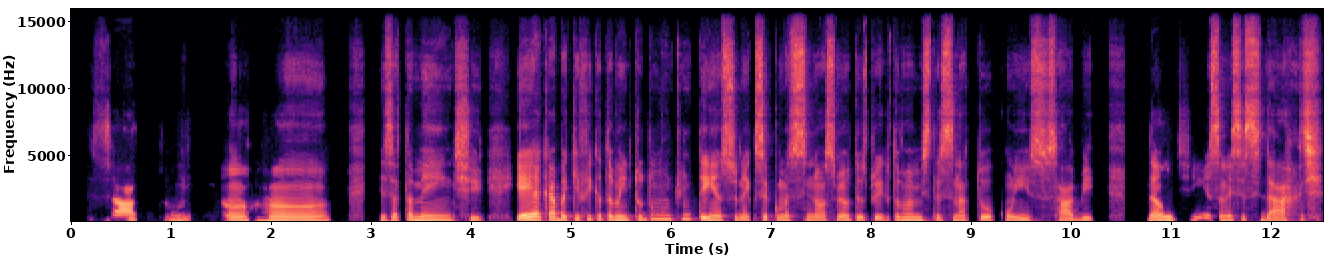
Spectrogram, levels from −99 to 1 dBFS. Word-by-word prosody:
Exato. 145 -2 +3 0.9
Aham, 155 +2 +2 0.5
exatamente. 175 -2 -1 0.3
E 175 - +9
aí 200 +3 +10
acaba 240 +2 +3
que 250 0 -5
fica 250 +1 -4
também 245 0 +1
tudo 250 +3 -5
muito 280 0 -4
intenso, 175 - +1
né, 145 0 -2
que - - -3
você - - +3
começa, 165 0 -2
assim: 165 - -1
"Nossa, 155 0 -2
meu 175 +4 0
Deus! 155 -5 -3
Por - - -21
que 155 - -1
que - - -13
eu - - -12
estava 225 +1 -2
me 205 - 0
estressando 180 -3 -1
atoa 155 -2 -3
com 165 - -4
isso? 130 -1 -2
Sabe, 130 -1 -2 0.5
não 200 +10 +4
tinha 195 -4 -12
essa 180 -1 -1
necessidade". 175 0 0
170 Hz, 170 wpm, -22 LUFS, 155-205 Hz, 0.9 s, aí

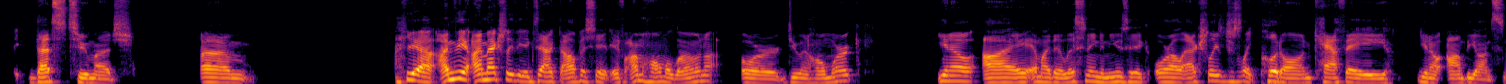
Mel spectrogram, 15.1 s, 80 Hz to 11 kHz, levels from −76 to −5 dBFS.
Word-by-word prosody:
I - - -14
that's 150 +3 +3
too 130 -2 0
much. 115 -3 -4 0.7
Um 130 -3 0 1.5
Yeah, 205 -2 +6
I'm - - +6
the 230 -1 +6
I'm 200 +2 +5
actually 210 -2 +4
the 175 -3 -3
exact 150 0 -1
opposite. 150 +4 -2
If 130 - -4
I'm 175 - 0
home 155 -3 -3
alone 135 +7 -2 0.3
or 120 -4 0
doing 135 +2 -5
homework, 140 +9 -4 0.8
you 175 - 0
know, 165 -1 0
I 135 0 +4 0.2
am 150 - -1
either 135 -1 -1
listening 150 +4 -3
to 140 - -1
music 145 -1 -2
or 145 0 0
I'll 135 -1 +2
actually 155 +7 -2
just, 155 0 -6
like, - - -5
put 165 - +4
on 125 0 -1
café, 130 -3 0 0.3
you 145 -3 -2
know, 130 -3 -2
ambiance 125 -3 -2
140 Hz, 155 wpm, -24 LUFS, 130-155 Hz, 1.5 s, Yeah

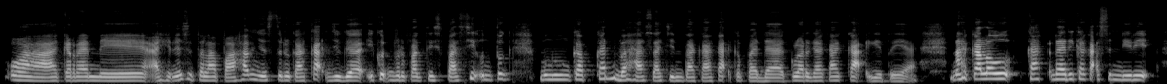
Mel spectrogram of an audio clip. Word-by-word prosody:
Wah 175 -5 +3
keren 180 0 +1
nih, 170 0 +1
akhirnya 185 +5 -1
setelah 190 -6 -1
paham 220 +8 0
justru 190 -1 -1
Kakak 175 -1 0
juga 185 -1 +2
ikut 235 - +1
berpartisipasi 185 -1 -3
untuk 230 +3 -3 0.2
mengungkapkan 225 +4 0
bahasa 185 -3 -1
cinta 170 -1 -2
Kakak 165 0 -3
kepada 160 -2 -2
keluarga 175 -1 -1
Kakak 185 +1 0
gitu 155 -1 -5
ya. 145 -2 -7 0.3
Nah, - - +2
kalau 255 +1 +8 0.2
Kak 250 - -2
dari 240 +1 +3
Kakak 235 -2 -2
sendiri, 215 - 0
185 Hz, 140 wpm, -24 LUFS, 175-220 Hz, 0.3 s, kalau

